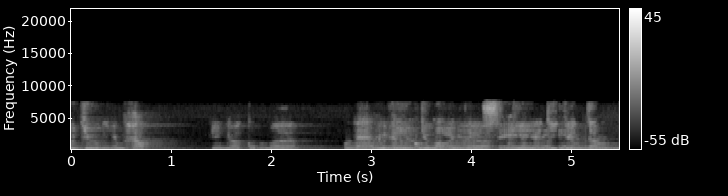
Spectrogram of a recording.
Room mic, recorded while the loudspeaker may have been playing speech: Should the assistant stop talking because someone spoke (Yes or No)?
Yes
